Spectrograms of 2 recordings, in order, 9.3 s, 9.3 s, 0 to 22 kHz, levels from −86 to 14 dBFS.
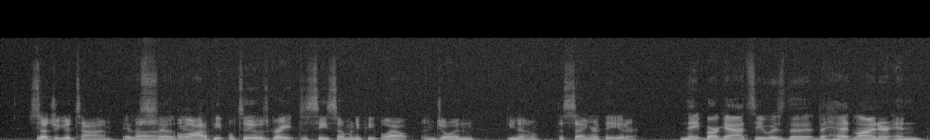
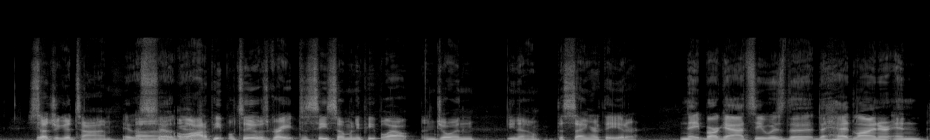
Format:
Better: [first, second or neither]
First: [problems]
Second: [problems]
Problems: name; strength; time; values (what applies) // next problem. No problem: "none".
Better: second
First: hiss; faint; throughout; 25 dB below the speech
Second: none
